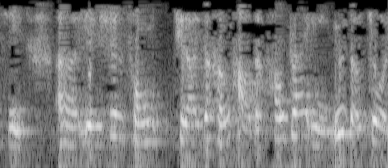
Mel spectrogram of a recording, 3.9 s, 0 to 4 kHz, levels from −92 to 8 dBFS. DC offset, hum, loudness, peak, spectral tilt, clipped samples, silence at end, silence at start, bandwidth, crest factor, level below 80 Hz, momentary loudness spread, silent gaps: under 0.1%; none; -13 LUFS; 0 dBFS; -8.5 dB/octave; under 0.1%; 0 s; 0 s; 4 kHz; 12 dB; -40 dBFS; 4 LU; none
